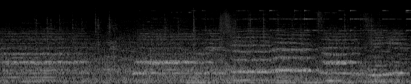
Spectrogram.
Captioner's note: bicycle Bells Ringing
